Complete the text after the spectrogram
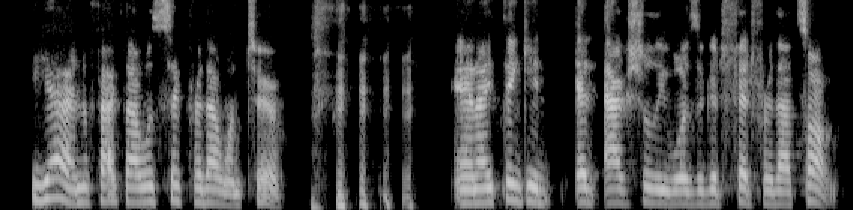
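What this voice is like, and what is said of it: Voice sounds like a cold. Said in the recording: “Sounds like you got a little cold going now, actually.”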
